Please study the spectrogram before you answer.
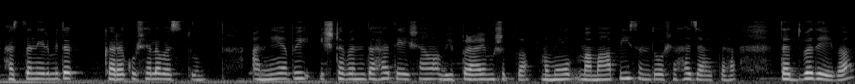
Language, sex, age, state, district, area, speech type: Sanskrit, female, 18-30, Karnataka, Belgaum, rural, spontaneous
